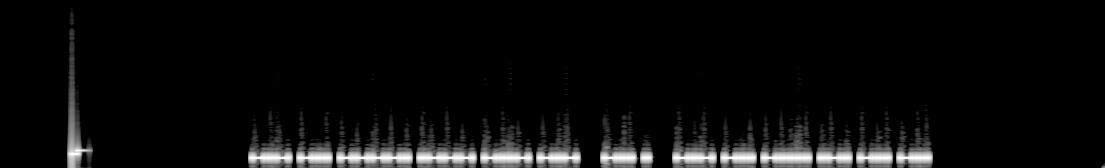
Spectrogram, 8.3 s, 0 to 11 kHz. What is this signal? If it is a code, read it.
Morse code, heard as a keyed tone, about 37 wpm, 700 Hz. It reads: KD9JXK DE KD6RDD
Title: USA Callsign DE Callsign - 6 Characters - 40wpm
